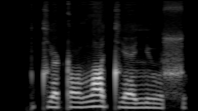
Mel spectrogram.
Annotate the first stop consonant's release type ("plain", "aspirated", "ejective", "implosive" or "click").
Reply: plain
